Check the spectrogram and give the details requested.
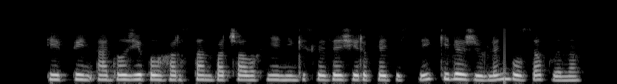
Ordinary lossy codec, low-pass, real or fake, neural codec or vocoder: AAC, 48 kbps; 5.4 kHz; real; none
